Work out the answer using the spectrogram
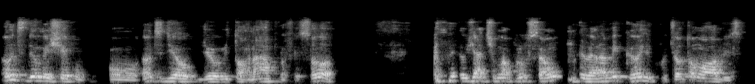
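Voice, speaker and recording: Here the Minas Gerais teacher speaks at medium pitch and a moderate pace, his voice gravelly as he shares anecdotes on a live stream where he's a guest. He animates the tales by acting out past conversations, all in a relaxed live-chat setting captured on a phone or computer.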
